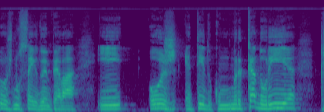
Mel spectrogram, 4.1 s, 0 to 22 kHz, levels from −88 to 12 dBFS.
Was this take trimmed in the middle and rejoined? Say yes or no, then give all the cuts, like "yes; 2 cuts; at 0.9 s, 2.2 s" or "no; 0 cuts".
no; 0 cuts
